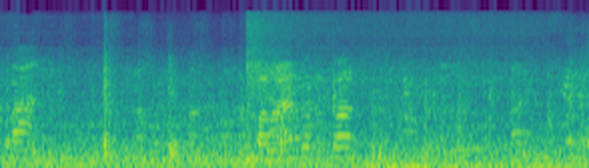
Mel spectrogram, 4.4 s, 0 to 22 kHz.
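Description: Cabin noise inside a Tokyo Metro 05 series electric commuter train moving slowly: a steady low rumble with a steady hum, under people's voices at the start and about two seconds in.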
